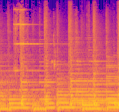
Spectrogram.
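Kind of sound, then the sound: signal or alarm, bicycle bell ringing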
